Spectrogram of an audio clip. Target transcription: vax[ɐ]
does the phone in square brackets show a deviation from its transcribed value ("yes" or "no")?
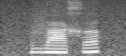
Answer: no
